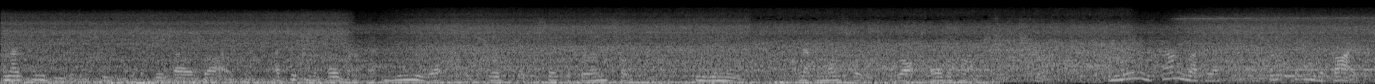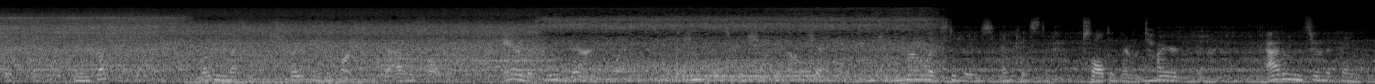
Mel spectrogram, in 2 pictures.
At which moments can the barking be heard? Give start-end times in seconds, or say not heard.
not heard.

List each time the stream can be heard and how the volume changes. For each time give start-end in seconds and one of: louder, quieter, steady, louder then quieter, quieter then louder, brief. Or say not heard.
0.0-23.3 steady.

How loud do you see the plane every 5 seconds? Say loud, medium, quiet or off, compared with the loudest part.
medium, loud, loud, loud, loud, loud.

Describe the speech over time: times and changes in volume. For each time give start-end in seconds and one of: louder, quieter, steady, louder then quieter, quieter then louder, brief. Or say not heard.
0.0-27.4 steady.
